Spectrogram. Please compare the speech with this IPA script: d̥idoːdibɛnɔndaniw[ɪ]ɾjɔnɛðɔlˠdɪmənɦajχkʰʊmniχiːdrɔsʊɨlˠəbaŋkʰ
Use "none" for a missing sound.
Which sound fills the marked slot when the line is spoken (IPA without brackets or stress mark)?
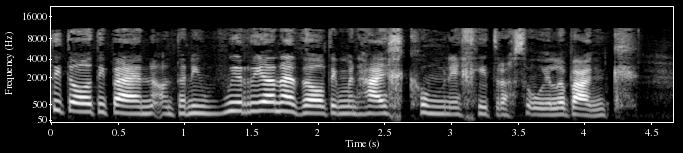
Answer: ɪ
